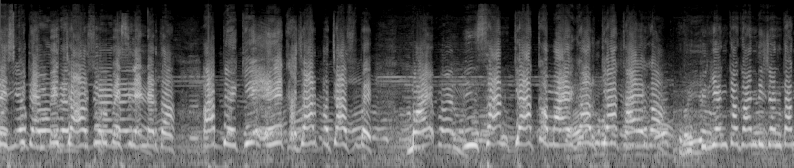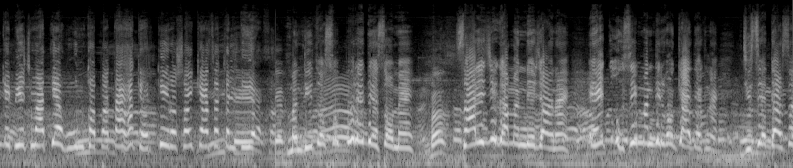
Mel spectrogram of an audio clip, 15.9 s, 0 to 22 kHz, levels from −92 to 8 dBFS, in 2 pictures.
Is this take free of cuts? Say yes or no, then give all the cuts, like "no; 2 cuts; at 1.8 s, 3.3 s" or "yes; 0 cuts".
no; 2 cuts; at 6.7 s, 10.6 s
